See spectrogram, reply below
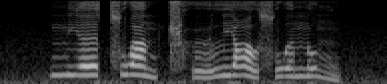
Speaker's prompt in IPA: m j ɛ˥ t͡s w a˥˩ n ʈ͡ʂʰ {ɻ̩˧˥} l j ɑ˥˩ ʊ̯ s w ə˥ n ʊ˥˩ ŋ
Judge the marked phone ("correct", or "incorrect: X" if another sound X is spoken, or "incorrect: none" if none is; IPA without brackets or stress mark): correct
